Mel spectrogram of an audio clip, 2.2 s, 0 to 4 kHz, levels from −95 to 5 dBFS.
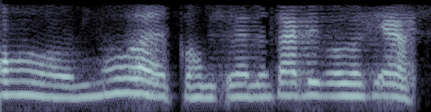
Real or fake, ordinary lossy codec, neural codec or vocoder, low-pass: fake; AAC, 16 kbps; codec, 24 kHz, 1.5 kbps, HILCodec; 3.6 kHz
